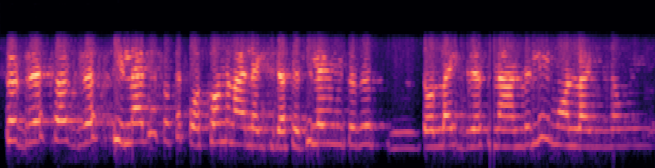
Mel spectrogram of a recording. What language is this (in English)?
Odia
